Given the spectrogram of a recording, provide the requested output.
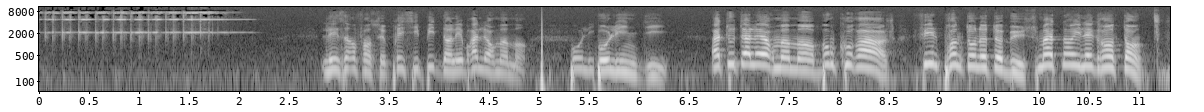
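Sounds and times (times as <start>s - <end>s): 
school bell ringing as the school day ends: 0.0s - 2.2s
speech: 2.8s - 11.3s.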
